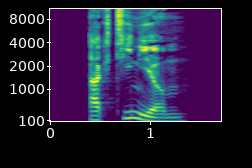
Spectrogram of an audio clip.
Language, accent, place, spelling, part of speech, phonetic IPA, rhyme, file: German, Germany, Berlin, Actinium, noun, [akˈtiːni̯ʊm], -iːni̯ʊm, De-Actinium.ogg
- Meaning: chemical element actinium (atomic number 89)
